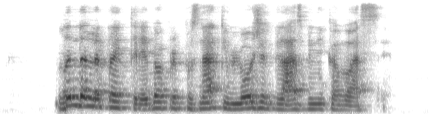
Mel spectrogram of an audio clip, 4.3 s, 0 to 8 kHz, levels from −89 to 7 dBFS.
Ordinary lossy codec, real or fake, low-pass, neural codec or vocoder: none; fake; 7.2 kHz; codec, 44.1 kHz, 2.6 kbps, SNAC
